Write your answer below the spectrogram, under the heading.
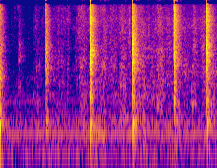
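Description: Regular sharp knocks of kitchen work, a little under one a second, each ringing briefly, over a faint steady hum.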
